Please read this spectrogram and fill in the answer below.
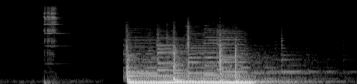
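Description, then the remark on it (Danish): Glasses clink together in a toast: a short, sharp tap, then a loud, bright ringing chime that holds for about a second before slowly fading away. No one speaks. “Skål.”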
